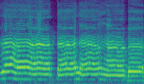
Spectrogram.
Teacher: جب زا پڑھیں گے تو یہ غلط ہو جائے گا۔ جب ذال پڑھیں گے تو ذال کو پڑھتے ہوئے زبان کی نوک دونوں دانتوں کے درمیان لے کے آتے ہیں، تب ذال صحیح ادا ہوتا ہے، یعنی ذال کو نرم پڑھا جائے گا۔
